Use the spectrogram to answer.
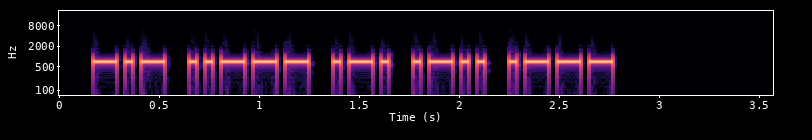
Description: Morse code, heard as a keyed tone, about 30 wpm, 700 Hz. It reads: K2RLJ
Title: USA Call Signs - 5 Characters - Repeated 2x - 30wpm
